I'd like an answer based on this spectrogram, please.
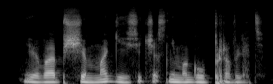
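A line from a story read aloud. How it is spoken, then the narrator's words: Young man grumbling. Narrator (Russian): буркнул парень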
